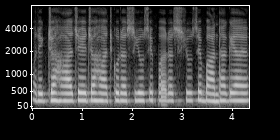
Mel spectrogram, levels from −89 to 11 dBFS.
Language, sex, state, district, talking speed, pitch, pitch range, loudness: Hindi, female, Bihar, Patna, 180 wpm, 220 Hz, 215-225 Hz, -13 LUFS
